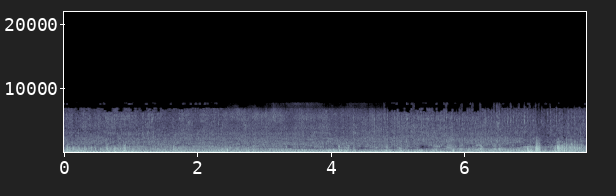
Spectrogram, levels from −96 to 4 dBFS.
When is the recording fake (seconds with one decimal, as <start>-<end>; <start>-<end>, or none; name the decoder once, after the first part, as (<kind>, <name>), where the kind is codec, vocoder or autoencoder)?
2.4-4.8 (codec, DAC)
